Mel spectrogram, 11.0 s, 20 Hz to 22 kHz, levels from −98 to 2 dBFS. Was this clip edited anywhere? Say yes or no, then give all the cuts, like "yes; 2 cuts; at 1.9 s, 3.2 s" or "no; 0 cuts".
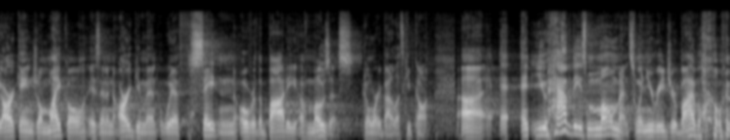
yes; 3 cuts; at 5.4 s, 6.8 s, 7.9 s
